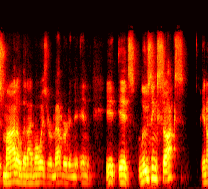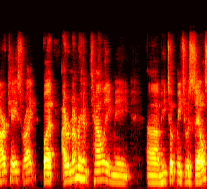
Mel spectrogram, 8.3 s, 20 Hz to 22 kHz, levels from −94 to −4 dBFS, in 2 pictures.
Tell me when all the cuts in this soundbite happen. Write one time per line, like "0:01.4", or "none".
0:04.9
